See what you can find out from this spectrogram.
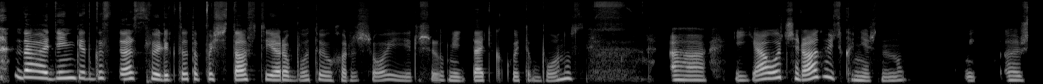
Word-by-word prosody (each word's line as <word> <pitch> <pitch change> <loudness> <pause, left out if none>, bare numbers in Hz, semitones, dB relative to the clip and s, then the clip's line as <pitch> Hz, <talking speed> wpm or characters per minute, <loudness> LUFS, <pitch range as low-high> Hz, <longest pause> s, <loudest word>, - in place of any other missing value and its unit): да, 320 -3 +7
деньги 290 +3 +2
от 265 - -3
государства 275 -2 +1
или 215 -2 +5
кто-то 245 +3 -2
посчитал, 220 -2 +3
что 225 0 -8
я 205 -1 +6
работаю 200 +1 -3
хорошо 180 +1 -7
и 190 -6 -7
решил 190 - -6
мне 180 -2 -5
дать 180 0 +1
какой-то 180 0 -10
бонус. 185 +11 -6 0.9
А, 205 -1 0 0.3
и - - -8
я 250 +6 +4
очень 300 -2 +1
радуюсь, 320 +7 +4
конечно, 175 -4 -6
ну, 195 +4 -9 0.6
ми 180 0 -10 0.3
э 195 0 -2
шт 185 - -10
215 Hz, 155 wpm, -25 LUFS, 185-265 Hz, 0.9 s, да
